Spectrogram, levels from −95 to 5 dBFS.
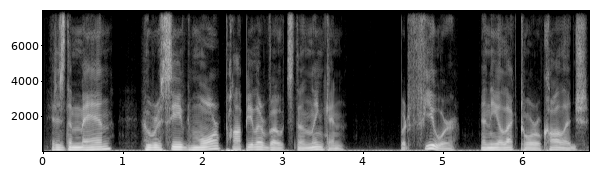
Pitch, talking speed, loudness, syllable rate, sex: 110 Hz, 150 wpm, -16 LUFS, 5.3 syllables/s, male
